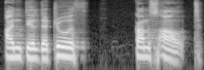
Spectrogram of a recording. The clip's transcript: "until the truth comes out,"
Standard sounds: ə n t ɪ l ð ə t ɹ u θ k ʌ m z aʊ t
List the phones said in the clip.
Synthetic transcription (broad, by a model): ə n t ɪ l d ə t ɹ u t k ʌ m s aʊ t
